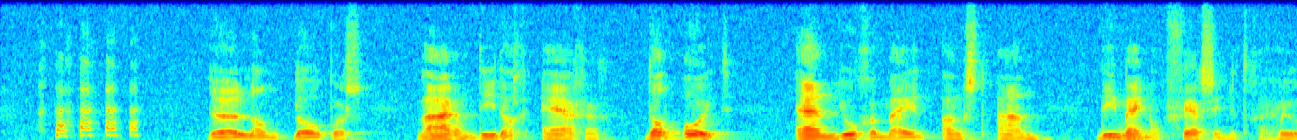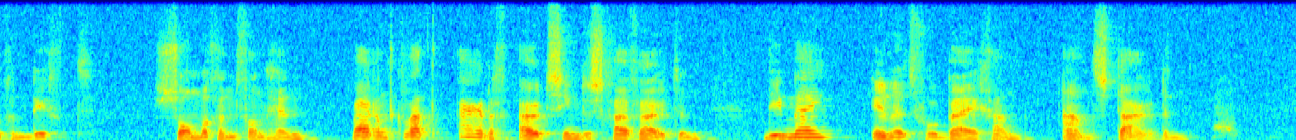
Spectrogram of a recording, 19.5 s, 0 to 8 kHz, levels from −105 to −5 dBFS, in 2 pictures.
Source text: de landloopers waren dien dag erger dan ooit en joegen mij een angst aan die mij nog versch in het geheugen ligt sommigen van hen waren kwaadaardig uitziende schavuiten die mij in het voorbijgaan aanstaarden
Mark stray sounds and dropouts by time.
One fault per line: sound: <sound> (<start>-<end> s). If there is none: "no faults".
sound: laugh (0.3-1.1 s)
sound: bark (18.8-19.1 s)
